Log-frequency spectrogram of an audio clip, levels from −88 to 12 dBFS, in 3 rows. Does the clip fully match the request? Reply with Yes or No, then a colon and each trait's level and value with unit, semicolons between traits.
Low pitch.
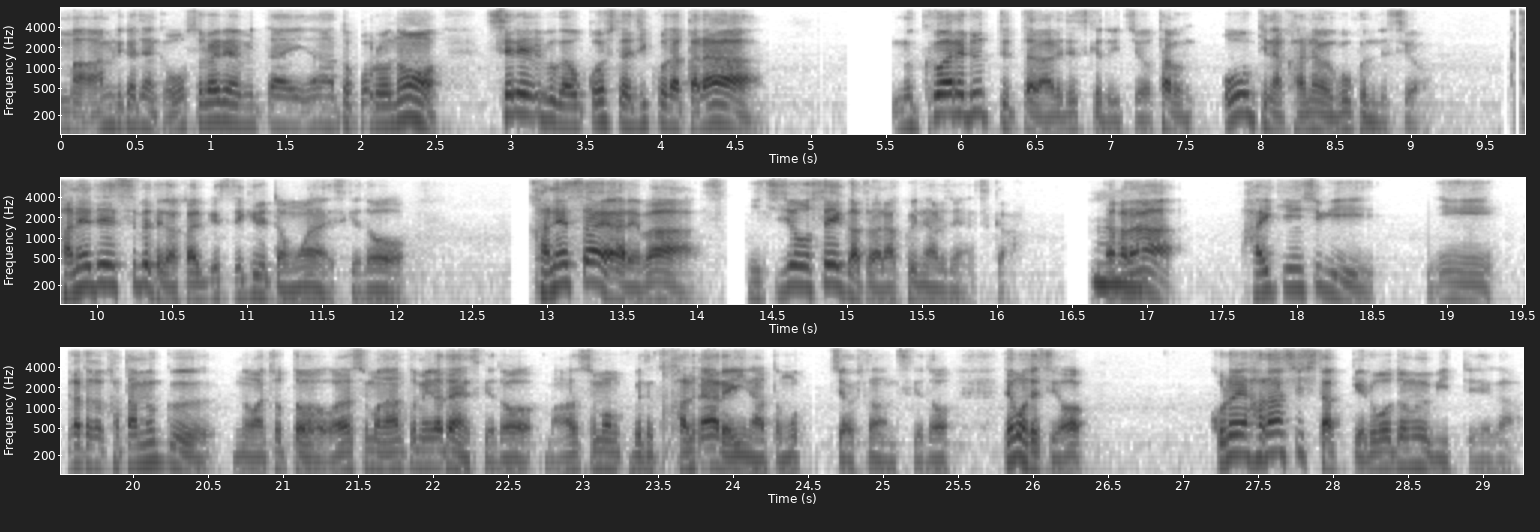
Yes: low, 125 Hz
